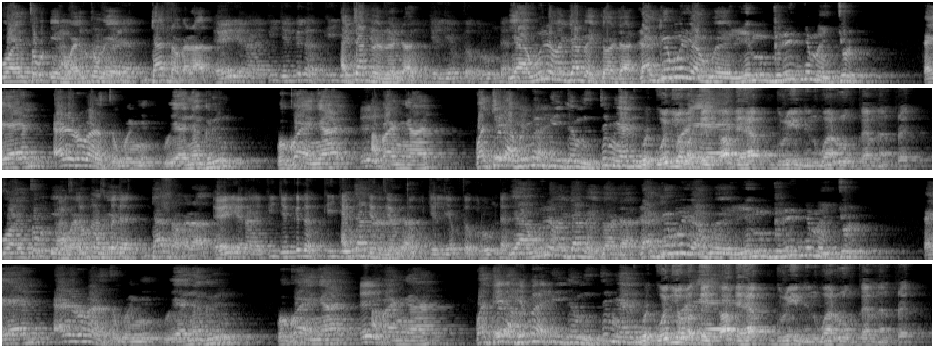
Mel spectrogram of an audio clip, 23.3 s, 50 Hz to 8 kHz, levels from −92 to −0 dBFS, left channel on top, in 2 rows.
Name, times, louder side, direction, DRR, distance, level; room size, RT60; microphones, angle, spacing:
voice 1, 0.0-1.5 1.9-2.6 4.2-5.2 6.3-10.7 11.5-14.5 15.1-16.0 16.3-17.0 17.6-19.6 20.1-20.8, left 2 dB, 70° left, 6 dB, 0.5 m, -29 dB
voice 2, 0.7-1.6 2.6-6.4 16.1-16.4 17.8-18.5, right 2 dB, 85° right, 2 dB, 0.8 m, -32 dB
voice 3, 19.5-23.0, equal, 5° right, 3 dB, 0.3 m, -27 dB
3.9 x 3.8 x 3.4 m, 1.1 s
head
